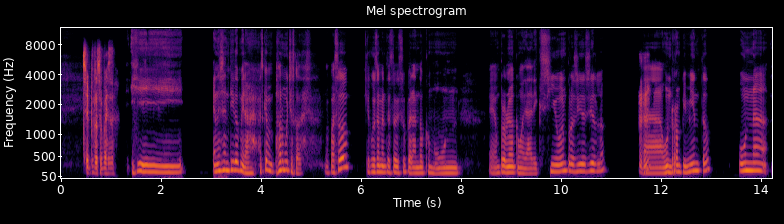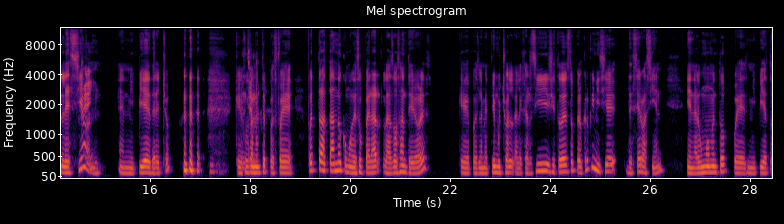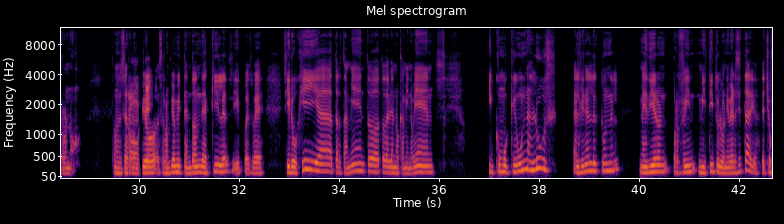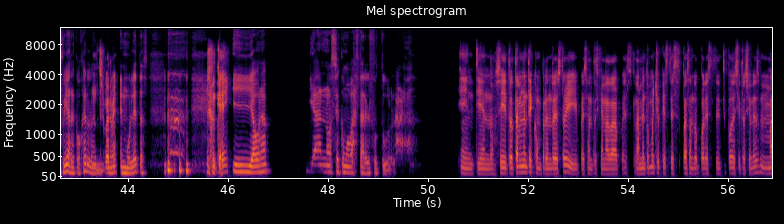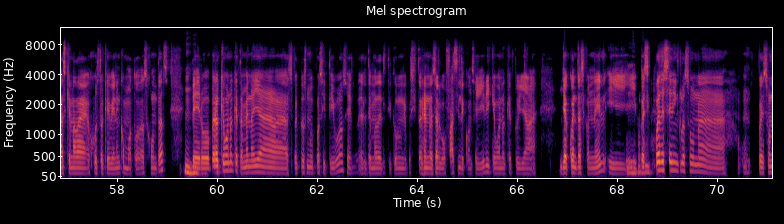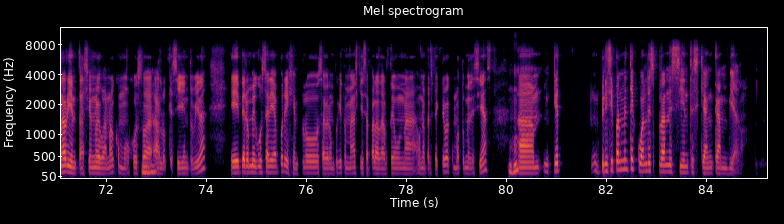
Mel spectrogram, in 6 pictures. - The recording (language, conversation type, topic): Spanish, advice, ¿Cómo puedo aceptar que mis planes a futuro ya no serán como los imaginaba?
- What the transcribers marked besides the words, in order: other background noise; chuckle; laughing while speaking: "Okey"; chuckle; tapping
